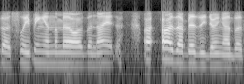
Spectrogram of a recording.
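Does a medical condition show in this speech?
Yes: speech impediment from birth injury; born a few weeks early, oxygen loss on way to emergency room, coordination differences, since birth; distinctive voice, noted as not a Midwestern accent.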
